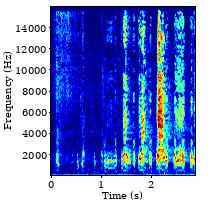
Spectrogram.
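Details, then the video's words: Close, loud chukar partridge, a hunting decoy set before a female, giving a rising burst of harsh, grating chuck notes that grow stronger and faster toward the end. "Кабки шикори дар пеши модкабк"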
